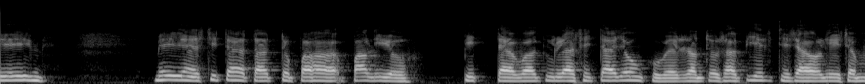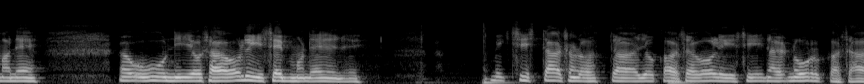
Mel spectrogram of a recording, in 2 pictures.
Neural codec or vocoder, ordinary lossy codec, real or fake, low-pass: none; none; real; none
